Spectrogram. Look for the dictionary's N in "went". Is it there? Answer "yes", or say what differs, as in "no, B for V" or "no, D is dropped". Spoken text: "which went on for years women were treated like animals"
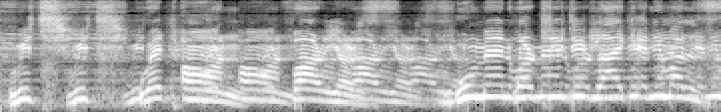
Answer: no, N is dropped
